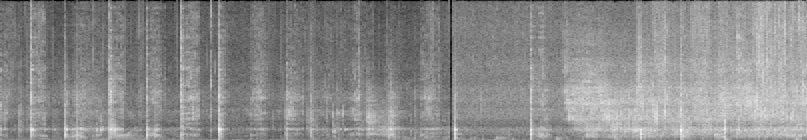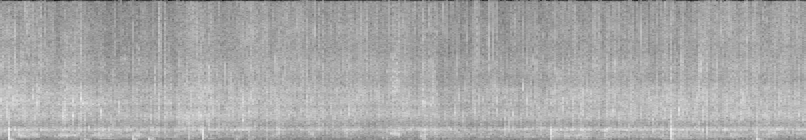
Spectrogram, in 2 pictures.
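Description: Metal ladle scraping and clinking against a steel wok while minced garlic fries in oil. About six seconds in, sauce is poured into the hot wok and a loud, steady sizzle starts suddenly, with the ladle still scraping through it.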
